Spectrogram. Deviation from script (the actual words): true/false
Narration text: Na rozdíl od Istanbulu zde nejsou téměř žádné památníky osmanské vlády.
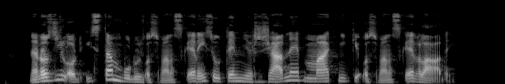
true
